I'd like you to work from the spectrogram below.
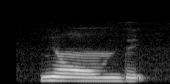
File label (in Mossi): "yõomde", moore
